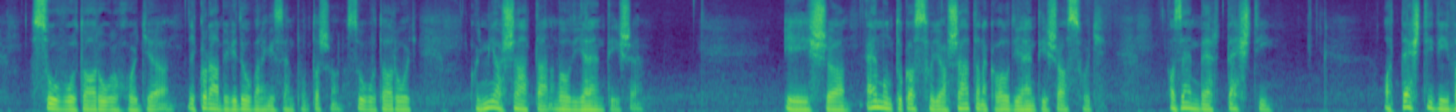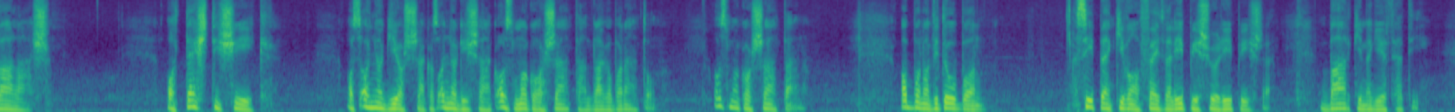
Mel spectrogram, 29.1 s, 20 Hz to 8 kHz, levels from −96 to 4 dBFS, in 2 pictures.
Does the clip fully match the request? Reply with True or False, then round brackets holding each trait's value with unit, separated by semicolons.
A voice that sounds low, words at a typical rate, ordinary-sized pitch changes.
False (115 Hz; 130 wpm; 3.5 semitones)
